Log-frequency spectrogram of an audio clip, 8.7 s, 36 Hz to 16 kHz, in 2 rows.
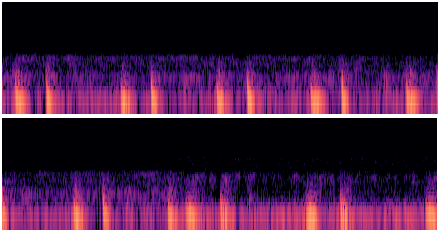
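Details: Real, unedited bedside auscultation of a human heart with normal cardiac physiology: regular lub-dub pairs at about 60 a minute, crisp S1 and S2 without murmur or extra sounds, normal heart sounds.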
